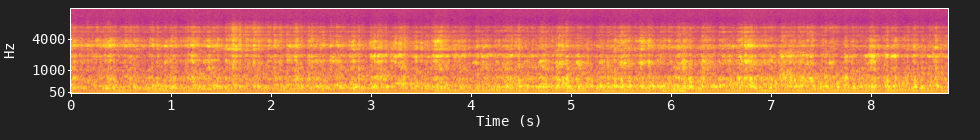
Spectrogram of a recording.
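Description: Faint sound of CSX diesel freight locomotives running past on the track, played back through a small speaker.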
